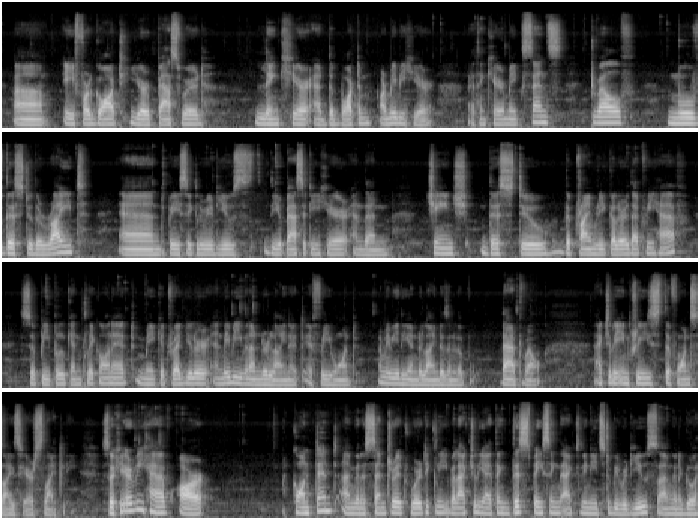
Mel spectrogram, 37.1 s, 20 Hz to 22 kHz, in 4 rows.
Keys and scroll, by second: 0.0-3.7 typing, 4.9 Up, 6.5 shift+a, 7.7 Return, 11.9-13.5 typing, 12.8 Return, 18.6-21.0 typing, 21.3 super+u, 21.5 super+3, 22.9 super+2, 23.2 super+z, 23.6 super+3, 25.4 super+2, 26.0 shift+super+., 26.5 shift+super+3, 27.5 super+3, 28.4 super+2, 29.1 alt+super+z, 29.6 alt+space, 30.2 space, 32.1 alt+v, 33.1 alt+super+v, 33.3 super+z.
